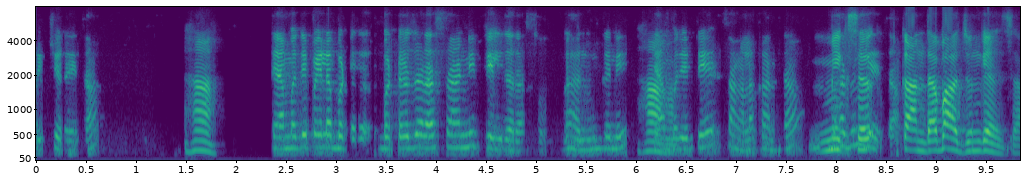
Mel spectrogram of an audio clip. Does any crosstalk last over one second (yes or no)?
no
